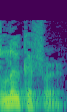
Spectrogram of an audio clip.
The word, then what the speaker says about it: Lucifer: That's L-U-C-I-F-E-R. In the Latin, the C's get K sound, so it's Lucifer. And then it comes in the English, and you pronounce it a soft C, Lucifer.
